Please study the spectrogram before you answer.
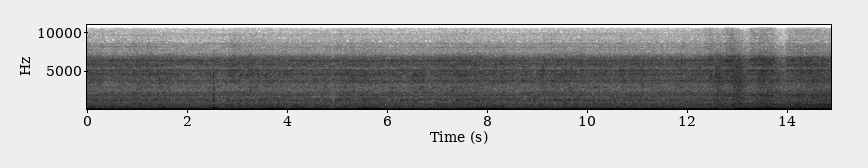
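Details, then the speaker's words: Abandoned Australian Ford Falcon ute six-cylinder. Uneven idle wavering and stumbling, sounding better from the rear than the front. Owner suspects lean misfire from a blocked idle circuit, not confirmed. Rough idle. "I don't think that's sticking a valve. I actually think it's lean misfire. So down the back it sounds a lot better than it does up the front. I'd say we just got a dirty idle circuit."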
